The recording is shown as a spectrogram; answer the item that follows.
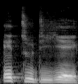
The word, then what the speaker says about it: étudier: Rồi, đối với động từ kết thúc là ier thì chú ý cho mình là chữ y chúng ta vẫn phát âm cho thật là rõ. Prononcez bien le i.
